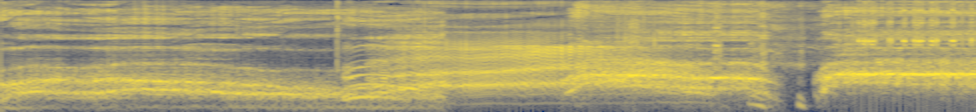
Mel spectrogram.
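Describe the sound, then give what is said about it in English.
A person growls and roars in imitation of a dinosaur, a long, loud, rasping bellow that shifts pitch, breaks briefly, then resumes strongly. “Do your best dinosaur.”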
